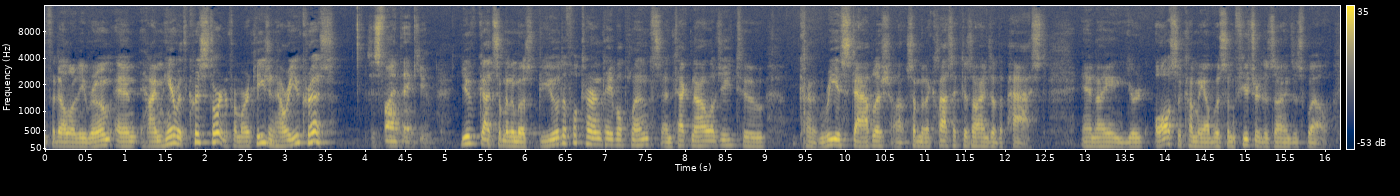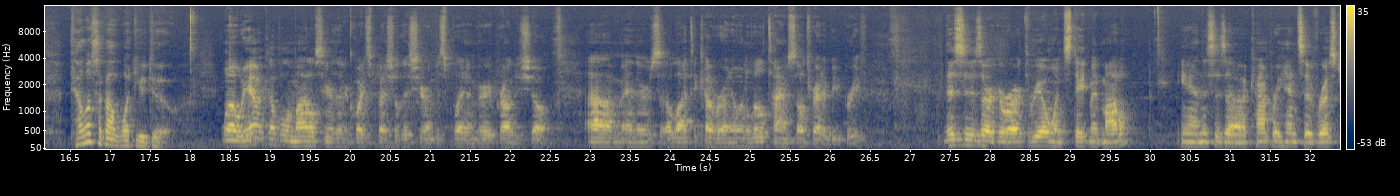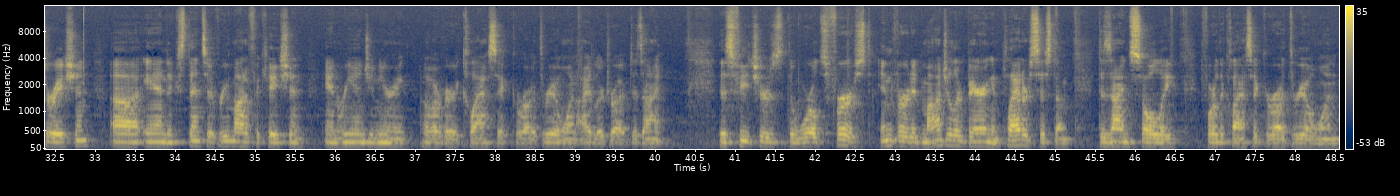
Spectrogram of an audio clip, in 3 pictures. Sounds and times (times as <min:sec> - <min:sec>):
Speech: 0:00.0 - 0:26.5, 0:27.4 - 0:29.8, 0:30.4 - 0:40.2, 0:40.8 - 0:48.5.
